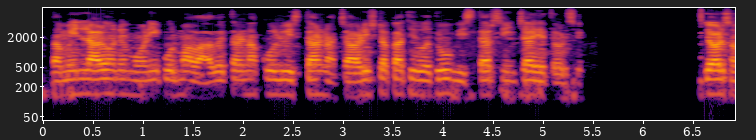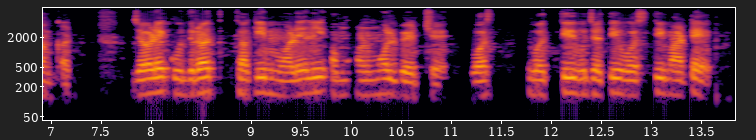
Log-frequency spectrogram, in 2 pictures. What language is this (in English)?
Gujarati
